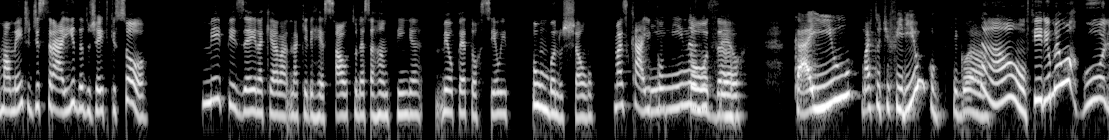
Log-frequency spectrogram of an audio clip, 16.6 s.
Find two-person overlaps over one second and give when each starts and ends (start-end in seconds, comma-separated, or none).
9.7-11.1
